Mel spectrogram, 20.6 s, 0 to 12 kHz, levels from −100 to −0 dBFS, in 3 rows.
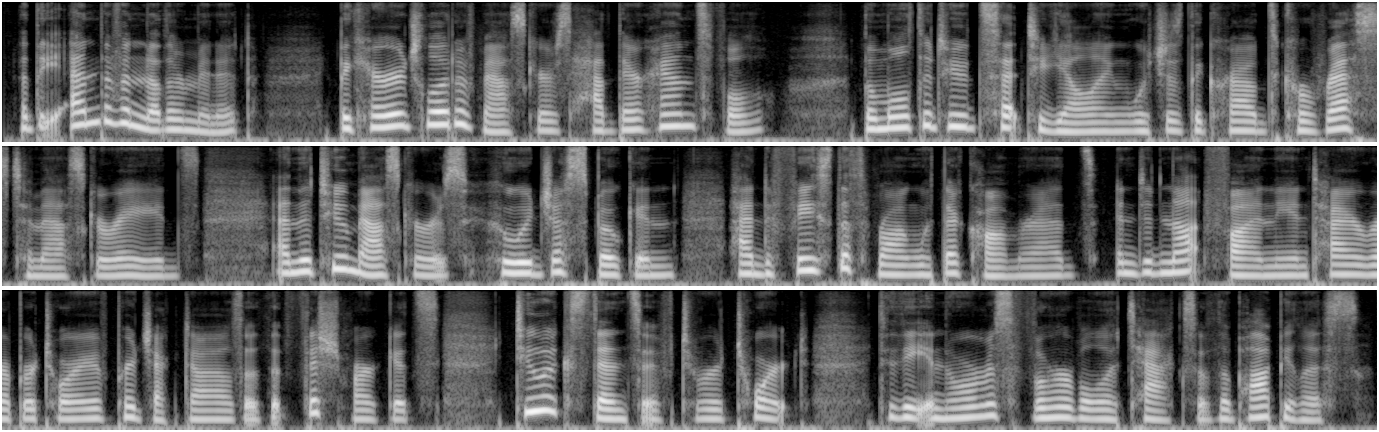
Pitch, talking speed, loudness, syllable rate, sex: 205 Hz, 195 wpm, -19 LUFS, 6.0 syllables/s, female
